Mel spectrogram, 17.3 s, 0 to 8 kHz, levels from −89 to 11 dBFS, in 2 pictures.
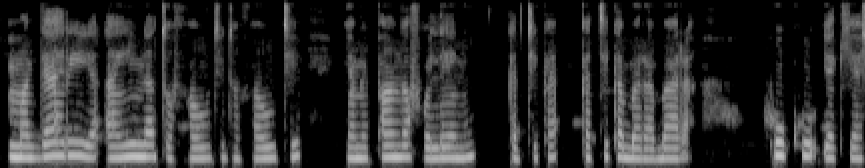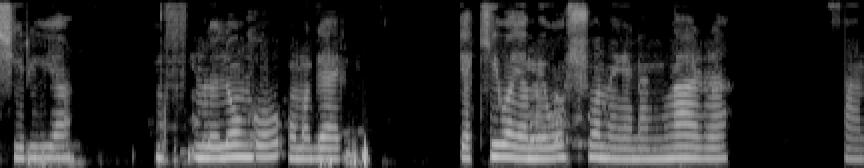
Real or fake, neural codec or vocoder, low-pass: real; none; 7.2 kHz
